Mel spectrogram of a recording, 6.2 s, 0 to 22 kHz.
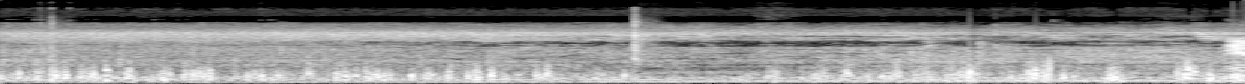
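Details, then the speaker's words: C4 Corvette driven on the road with windows down after new brake rotors: steady road rumble and wind, no knocking or vibration through braking and turning, where previously an obnoxiously loud knocking occurred; rotors fixed it, normal brake operation. "So now we got no more knocking noise. Those rotors seems to have fixed it."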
